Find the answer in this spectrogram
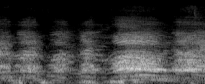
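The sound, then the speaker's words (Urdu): Crowd chanting the slogan 'Hezb faqat Hezbollah' in unison with a speaker at a rally, loud, rhythmic shouted bursts rising and falling with brief dips between phrases. “اور ذرا مل کر میرے ساتھ نعرہ لگائیے گا، حزب فقط حزب الہی”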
